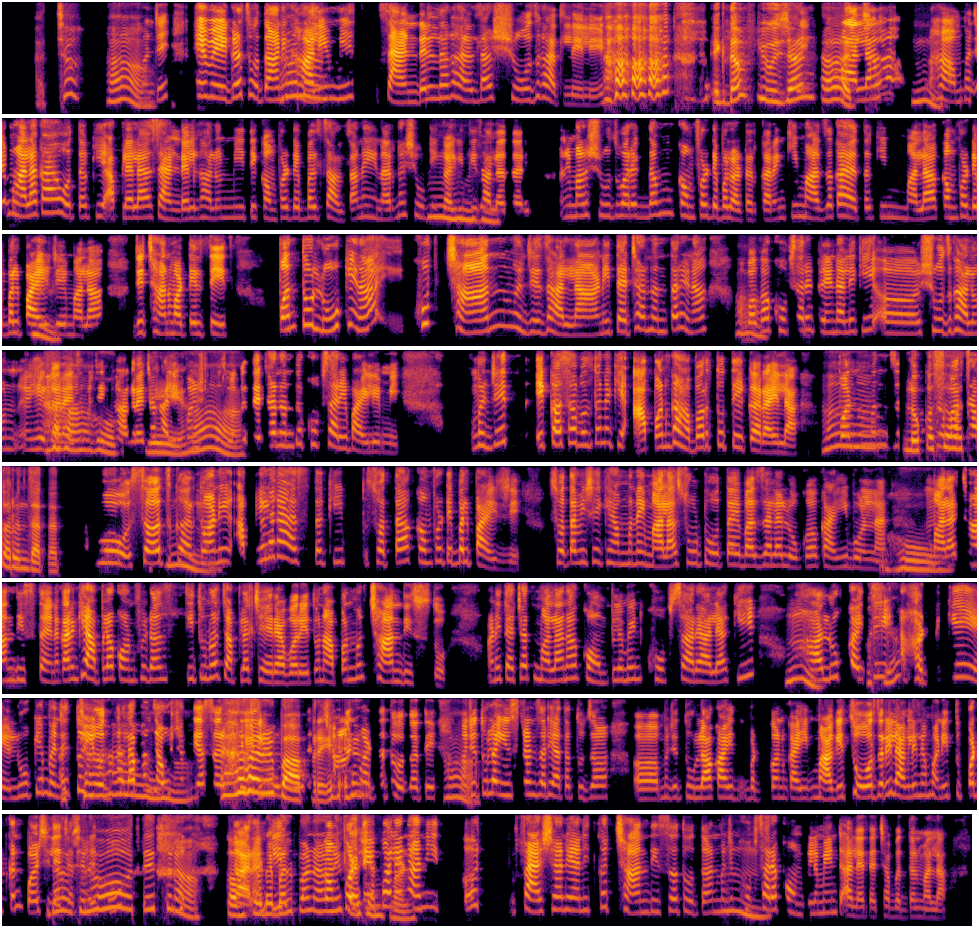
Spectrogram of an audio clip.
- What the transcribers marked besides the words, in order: chuckle; other background noise; laugh; in English: "फ्युजन टच"; in English: "कम्फर्टेबल"; in English: "कम्फर्टेबल"; in English: "कम्फर्टेबल"; chuckle; in English: "कम्फर्टेबल"; in English: "कॉन्फिडन्स"; in English: "कॉम्प्लिमेंट"; laughing while speaking: "अरे बापरे!"; chuckle; in English: "कम्फर्टेबल"; in English: "कम्फर्टेबलपण"; in English: "कॉम्प्लिमेंट"
- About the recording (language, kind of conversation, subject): Marathi, podcast, फॅशनमध्ये स्वतःशी प्रामाणिक राहण्यासाठी तुम्ही कोणती पद्धत वापरता?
